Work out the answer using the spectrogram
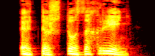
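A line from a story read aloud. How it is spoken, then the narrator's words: Horrified gasp. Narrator (Russian): С ужасом выдохнул позади меня Матвей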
